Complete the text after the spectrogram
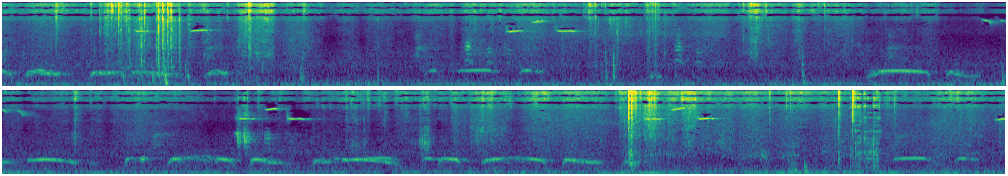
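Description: Hands rustle and scrape through soil and plant roots close by.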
